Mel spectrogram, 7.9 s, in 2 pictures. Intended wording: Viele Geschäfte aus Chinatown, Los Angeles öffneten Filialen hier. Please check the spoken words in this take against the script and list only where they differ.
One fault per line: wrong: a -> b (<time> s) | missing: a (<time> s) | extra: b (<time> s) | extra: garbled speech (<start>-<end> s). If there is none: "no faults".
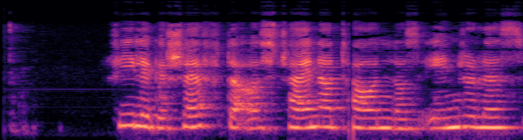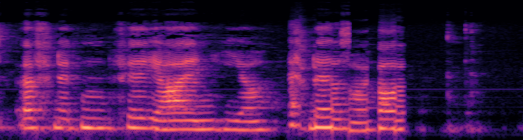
extra: garbled speech (6.1-7.0 s)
